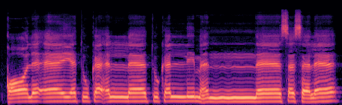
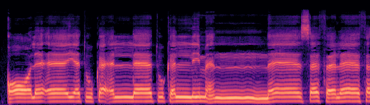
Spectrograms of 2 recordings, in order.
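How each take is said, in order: First: ثلاثة slurred into سلا with an s; خطأ إبدال الثاء سينا; wrong recitation. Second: Slow recited ثلاثة with a clear th after الناس; تلاوة صحيحة بطيئة; correct recitation. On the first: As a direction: show the mistake الناس سلا. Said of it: "ما ينفعش". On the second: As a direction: keep the s of الناس apart from the th of ثلاثة. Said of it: "ده الصواب". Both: Shown as a demonstration.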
